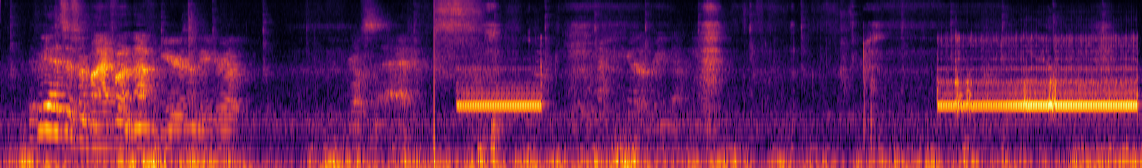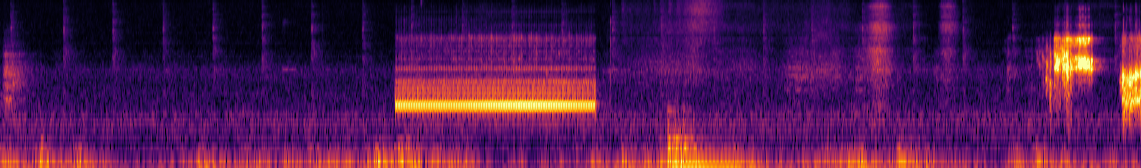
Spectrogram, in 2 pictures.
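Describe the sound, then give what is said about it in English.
An outgoing phone call rings on the line: a brief tone, then two longer ringback bursts about six seconds apart, heard over a low, muffled background with faint voices and breathing. “He's not going to answer my phone call.”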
